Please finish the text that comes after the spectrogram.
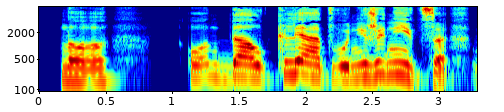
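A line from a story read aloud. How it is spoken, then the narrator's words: Exclaimed. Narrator (Russian): воскликнула королева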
